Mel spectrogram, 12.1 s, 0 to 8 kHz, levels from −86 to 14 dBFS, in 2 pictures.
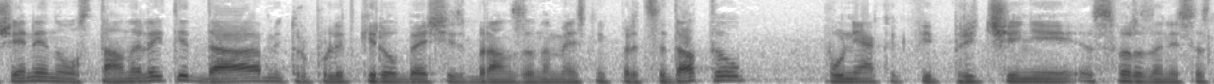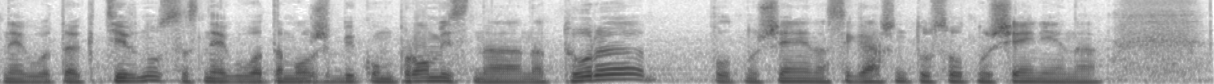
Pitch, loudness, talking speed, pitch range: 105 Hz, -20 LUFS, 145 wpm, 100-115 Hz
